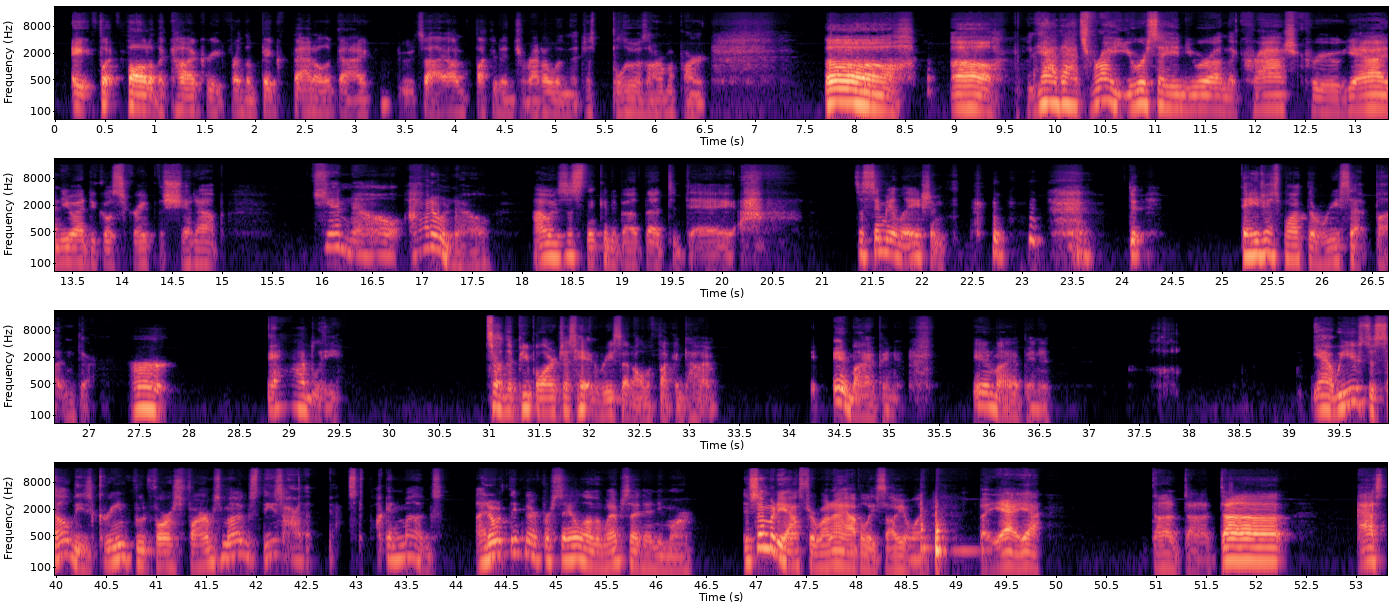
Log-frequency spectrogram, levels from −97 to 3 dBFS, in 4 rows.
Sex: male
